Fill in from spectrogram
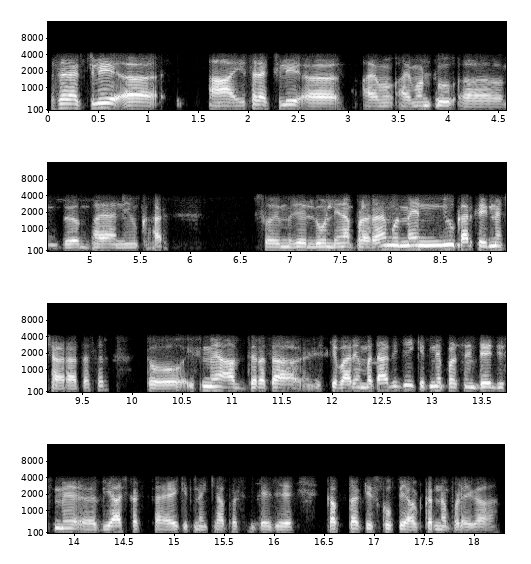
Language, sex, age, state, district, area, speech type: Urdu, male, 30-45, Uttar Pradesh, Lucknow, urban, conversation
